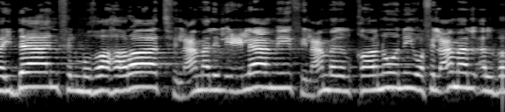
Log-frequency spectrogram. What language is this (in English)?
Hebrew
